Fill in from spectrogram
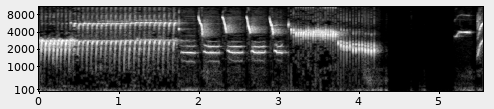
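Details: Canary song for attracting a mate: a steady fast trill, then several separate sharp downslurred notes, a loud high warble, and a brief pause before another note.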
